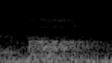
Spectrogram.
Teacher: Instead of the diphthongal I, the Negro says ah.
